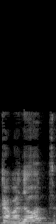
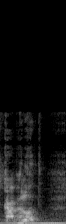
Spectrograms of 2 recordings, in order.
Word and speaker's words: Cavelot: Llavors, de Cavallot, ara la pronuncia ja és Cavelot.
